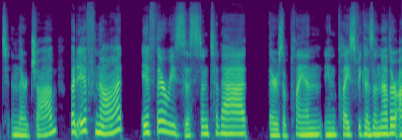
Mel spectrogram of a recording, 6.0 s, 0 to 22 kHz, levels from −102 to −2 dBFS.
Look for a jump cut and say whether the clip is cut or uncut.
cut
